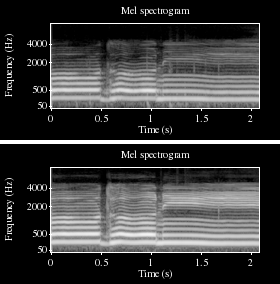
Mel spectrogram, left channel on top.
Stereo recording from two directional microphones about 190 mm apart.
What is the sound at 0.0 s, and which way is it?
Mantra, 20° right (ahead or behind).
